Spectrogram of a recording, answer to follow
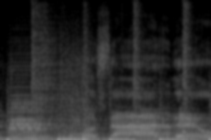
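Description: Live norteño band playing an instrumental passage: an accordion melody with a wavering pitch over electric bass and drums keeping a steady beat.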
